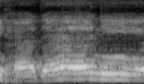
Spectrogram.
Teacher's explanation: دی میں یا مدہ ہے، ایک الف کے برابر کھینچیں گے۔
